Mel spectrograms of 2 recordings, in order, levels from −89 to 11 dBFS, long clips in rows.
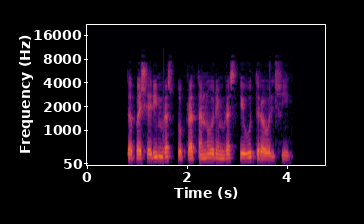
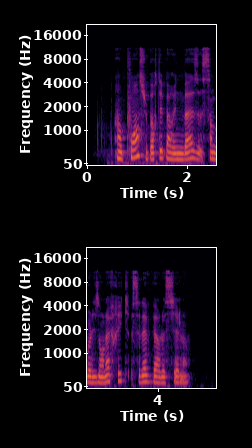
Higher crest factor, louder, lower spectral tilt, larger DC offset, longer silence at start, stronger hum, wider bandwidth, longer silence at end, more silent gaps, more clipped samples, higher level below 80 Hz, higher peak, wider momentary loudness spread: about the same, 20 dB vs 18 dB; first, -27 LUFS vs -30 LUFS; second, -4 dB/octave vs -5.5 dB/octave; neither; first, 0.8 s vs 0.55 s; neither; second, 9.2 kHz vs 11.5 kHz; first, 0.7 s vs 0.55 s; first, 1.76-1.80 s vs none; neither; second, -76 dBFS vs -62 dBFS; first, -8 dBFS vs -12 dBFS; second, 6 LU vs 9 LU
